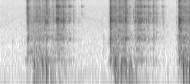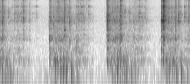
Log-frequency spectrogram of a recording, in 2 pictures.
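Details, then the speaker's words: Pit bike, recoil pull-start spring just re-coiled and refitted: five pulls spin the engine with a short rasp but it never fires; cause unknown, owner plans to drain and replace petrol and oil. "So unfortunately it's not starting. I'm not actually too sure where to go next with this."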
